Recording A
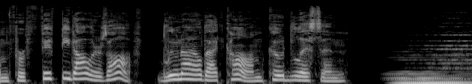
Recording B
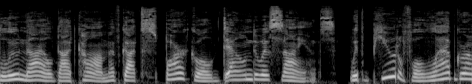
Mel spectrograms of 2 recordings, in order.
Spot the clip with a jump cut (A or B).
A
